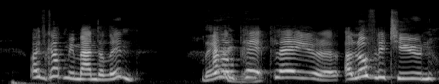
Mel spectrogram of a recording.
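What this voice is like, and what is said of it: Put-on Irish accent, sounding Scottish. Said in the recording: “How does that Irish accent go? ... That's Scottish. That's not Irish. ... I think it's Scottish enough.”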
